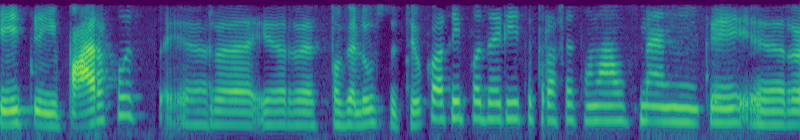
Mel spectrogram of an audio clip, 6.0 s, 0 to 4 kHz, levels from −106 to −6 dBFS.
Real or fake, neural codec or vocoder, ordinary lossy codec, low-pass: fake; codec, 16 kHz, 4 kbps, X-Codec, HuBERT features, trained on balanced general audio; AAC, 32 kbps; 3.6 kHz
